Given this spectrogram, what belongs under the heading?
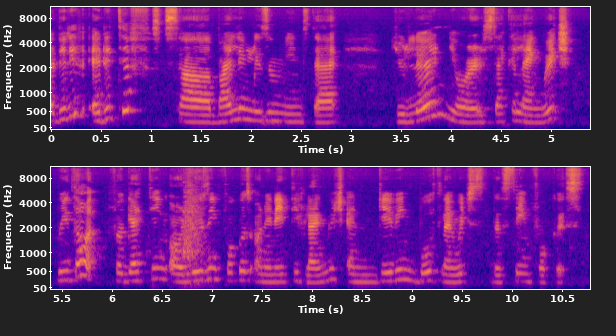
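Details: Adult woman; normal speech.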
